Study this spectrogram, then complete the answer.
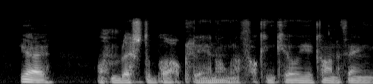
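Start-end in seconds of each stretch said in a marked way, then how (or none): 1.0-3.1 put-on darker, deepened, dark villain voice. Showing the deep voice put on for Lester Barkley, Lester Barkley deep voice. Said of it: "he needed to put a deep voice on him".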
